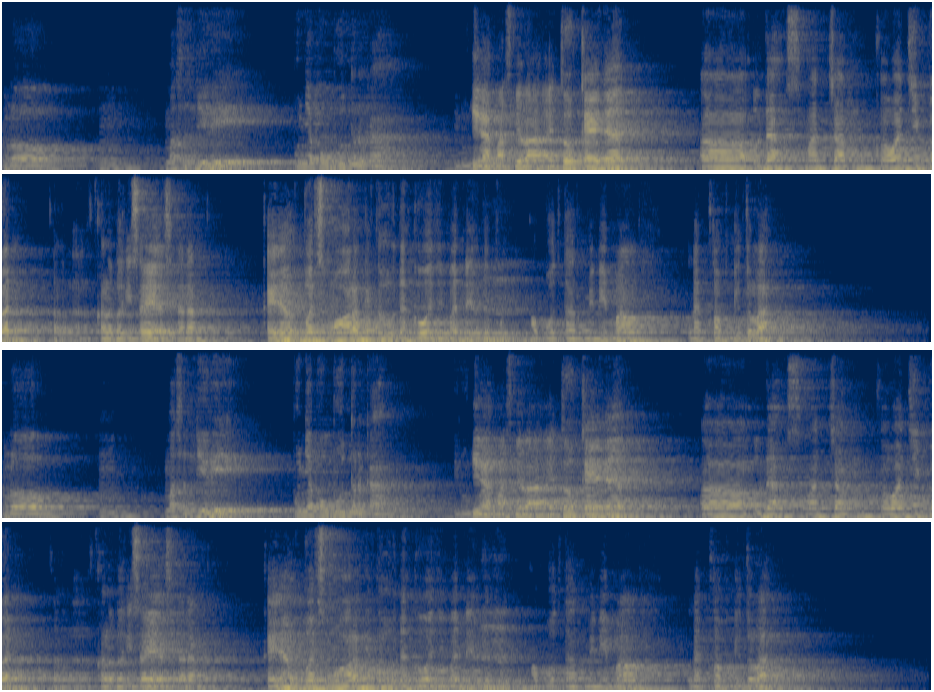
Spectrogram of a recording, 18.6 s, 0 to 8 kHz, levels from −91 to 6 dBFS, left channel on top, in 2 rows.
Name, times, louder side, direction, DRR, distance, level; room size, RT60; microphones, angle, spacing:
voice 1, 0.0-0.5 1.0-1.2 1.6-2.4 2.9-3.9 4.5-4.9 14.1-14.4, right 1 dB, 35° right, -2 dB, 1.3 m, -34 dB
voice 2, 4.7-6.3 7.0-11.4 12.0-15.8 16.2-17.1, left 2 dB, 50° left, 3 dB, 0.7 m, -30 dB
14.0 x 10.0 x 2.2 m, 2.4 s
head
